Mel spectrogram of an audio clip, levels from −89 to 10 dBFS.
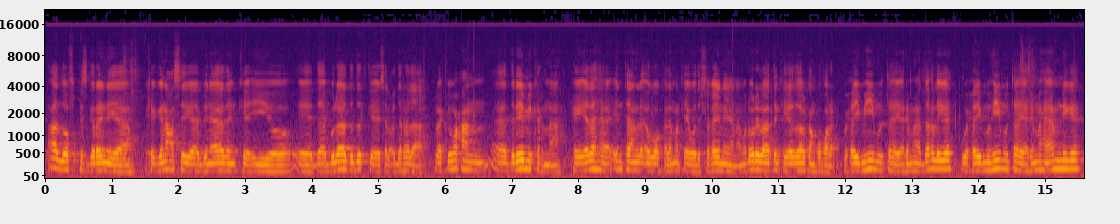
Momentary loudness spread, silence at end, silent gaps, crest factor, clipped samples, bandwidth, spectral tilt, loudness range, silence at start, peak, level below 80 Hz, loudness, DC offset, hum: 7 LU; 0 s; none; 16 dB; under 0.1%; 17.5 kHz; -6.5 dB/octave; 2 LU; 0 s; 0 dBFS; -44 dBFS; -17 LUFS; under 0.1%; none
